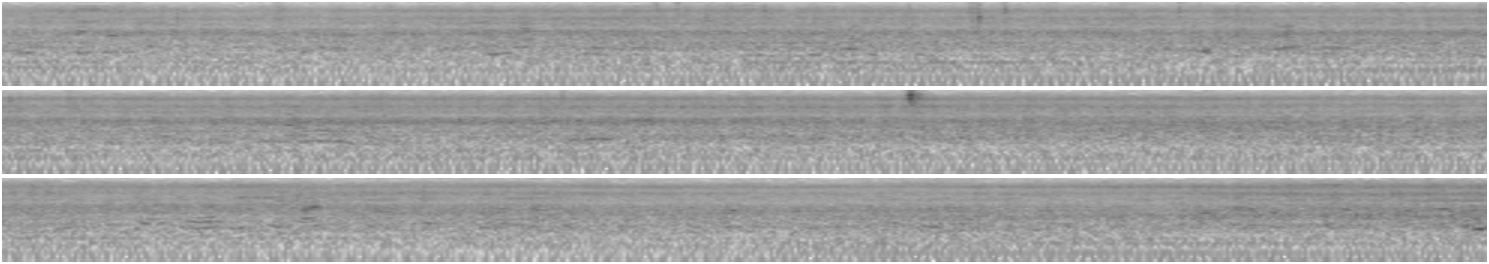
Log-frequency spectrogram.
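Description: Heavy vehicle engine running steadily with a constant low drone, with people's voices in the background.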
